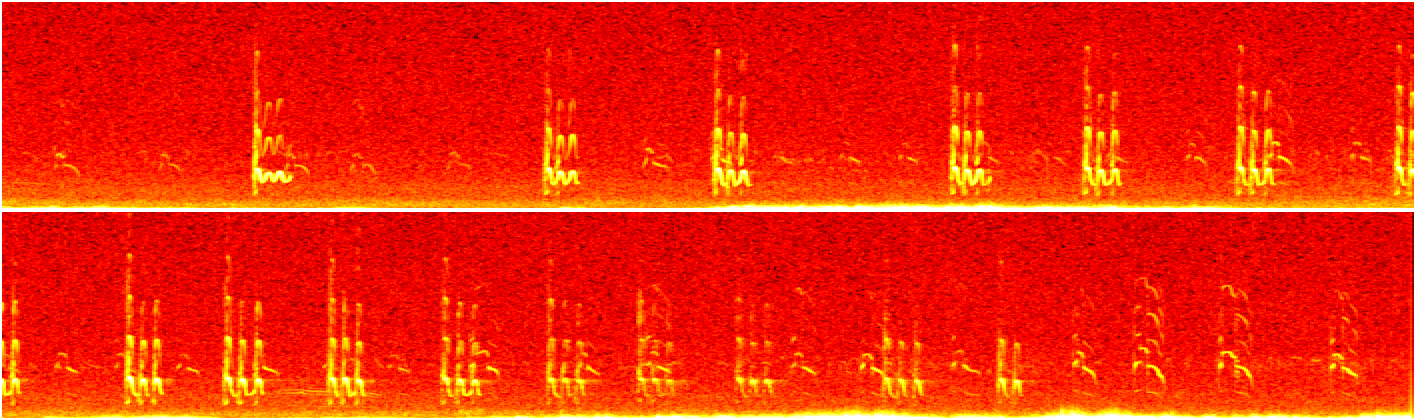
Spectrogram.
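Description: A bird giving short, repeated calls, a few seconds apart at first and then about once a second, over low gusts of wind on the microphone.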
